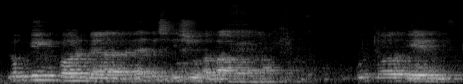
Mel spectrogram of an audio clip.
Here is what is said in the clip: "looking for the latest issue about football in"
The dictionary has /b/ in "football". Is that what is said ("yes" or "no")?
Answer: no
